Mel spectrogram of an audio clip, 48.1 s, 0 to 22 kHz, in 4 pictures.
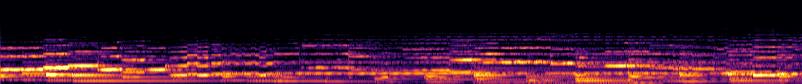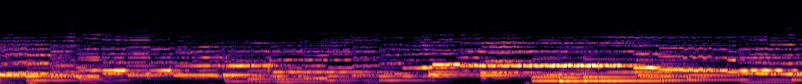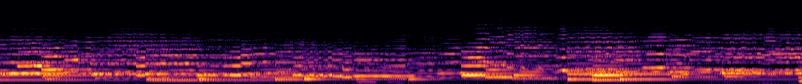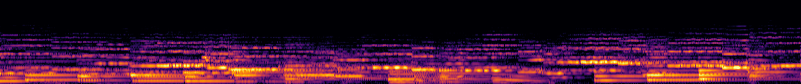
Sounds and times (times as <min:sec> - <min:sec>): Musical instrument: 0:00.0 - 0:48.1.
